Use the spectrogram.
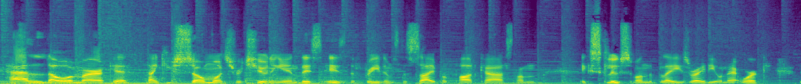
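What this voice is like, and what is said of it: Irish accent. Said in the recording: “This Irish man ... the show, of course, that you come to for the accent”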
